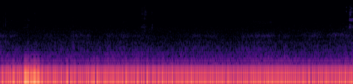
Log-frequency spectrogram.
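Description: Small plastic parts click and scrape softly between fingers.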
